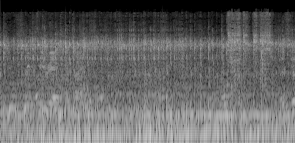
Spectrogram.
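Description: A front-engine Junior Dragster racing down a drag strip at a points event final, a loud, steady engine drone filling the whole stretch under announcer commentary.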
